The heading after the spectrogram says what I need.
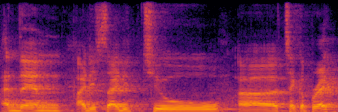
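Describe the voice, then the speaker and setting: A man, a podcast guest talking in a measured, thoughtful way with frequent hesitations. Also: lowish voice, little pitch movement, a little hiss or hum. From Vietnam. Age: 30s. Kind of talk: casual interview chat. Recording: echoey room.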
